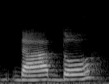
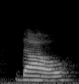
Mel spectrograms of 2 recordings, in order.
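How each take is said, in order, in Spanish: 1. La segunda d es fuerte y dura. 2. La segunda d se omite por completo. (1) "que suena muy raro y muy um, fuerte" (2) "hasta no pronuncian la D ni siquiera"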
